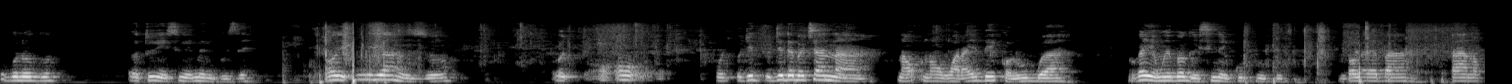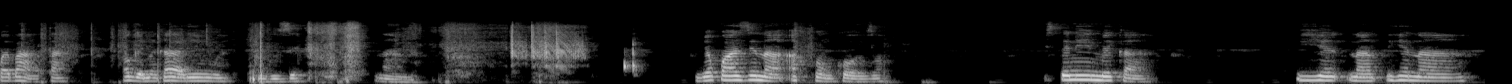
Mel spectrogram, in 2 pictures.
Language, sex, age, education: Igbo, female, 30-45, tertiary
